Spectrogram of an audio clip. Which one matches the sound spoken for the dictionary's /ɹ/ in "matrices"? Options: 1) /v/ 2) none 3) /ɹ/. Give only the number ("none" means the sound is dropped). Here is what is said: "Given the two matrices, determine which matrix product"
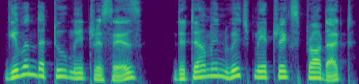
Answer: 3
